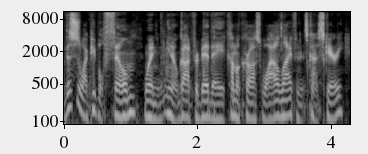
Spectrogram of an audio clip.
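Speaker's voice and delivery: ordinary talk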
